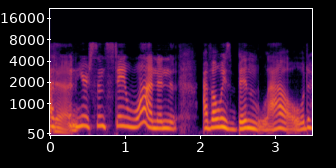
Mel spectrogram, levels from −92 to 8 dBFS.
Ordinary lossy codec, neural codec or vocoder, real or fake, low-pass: Opus, 64 kbps; codec, 16 kHz, 4 kbps, FunCodec, trained on LibriTTS, 50 frames a second; fake; 7.2 kHz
